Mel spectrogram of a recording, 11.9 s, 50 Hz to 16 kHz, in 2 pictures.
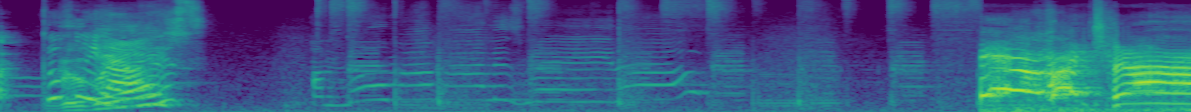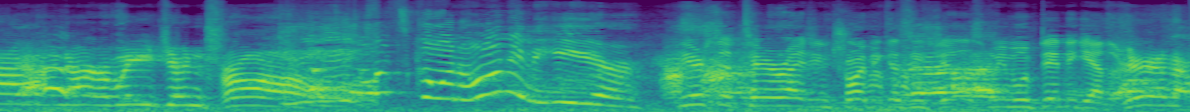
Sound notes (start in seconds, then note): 4.9 TROY screaming; 10.5 TROY is still screaming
